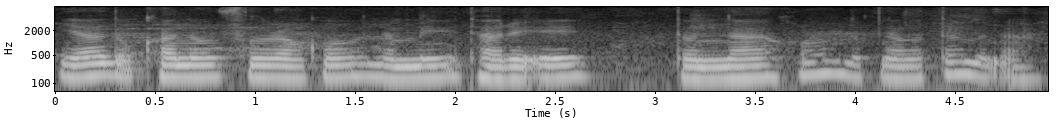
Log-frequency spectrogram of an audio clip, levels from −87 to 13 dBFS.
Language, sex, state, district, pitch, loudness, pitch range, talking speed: Garo, male, Meghalaya, West Garo Hills, 140 Hz, -17 LUFS, 130-150 Hz, 95 wpm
